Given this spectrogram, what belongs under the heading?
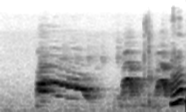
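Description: A dog yips and whines a few times in short bursts, fairly close, in an otherwise quiet room.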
